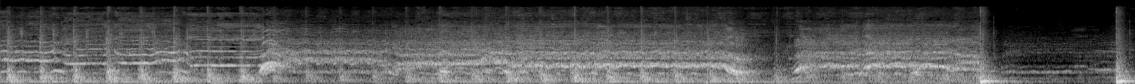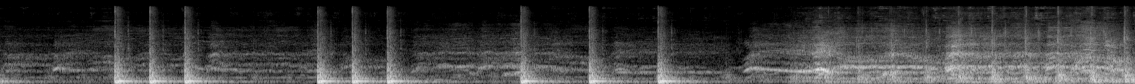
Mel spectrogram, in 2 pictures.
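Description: Powwow drum group singing a Chicken Dance song together over steady beats on a large hide drum. About ten seconds in the voices stop and only separate hard drum strikes sound, in uneven twos and threes. The singing comes back in near the end.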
